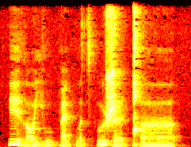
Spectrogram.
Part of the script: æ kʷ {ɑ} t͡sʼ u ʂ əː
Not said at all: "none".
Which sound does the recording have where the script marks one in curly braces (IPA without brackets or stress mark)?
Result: ʌ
